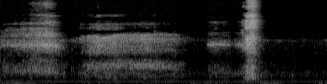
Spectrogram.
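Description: A man's heavy breathing: a breath drawn in, then a long breath out, and about five seconds in a short, sharp burst of breath through the nose and mouth.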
